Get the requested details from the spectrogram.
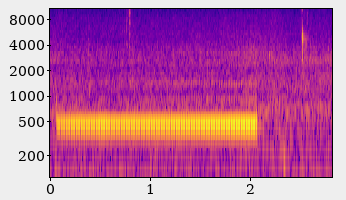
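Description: A steady, unbroken phone tone from a voice call being placed holds at one mid pitch for about two seconds, then cuts off abruptly, leaving faint background noise and a couple of tiny clicks.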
